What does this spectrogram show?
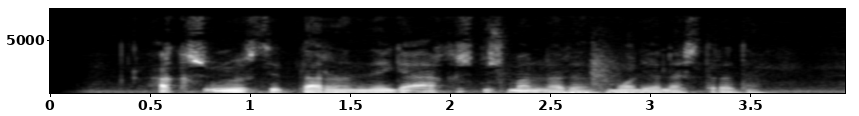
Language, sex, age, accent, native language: Uzbek, male, 18-24, Farg'ona, Uzbek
